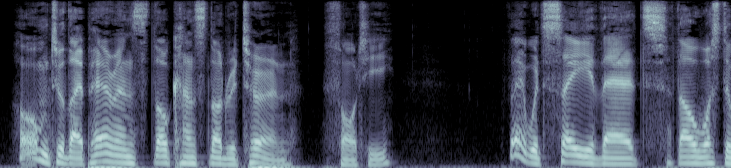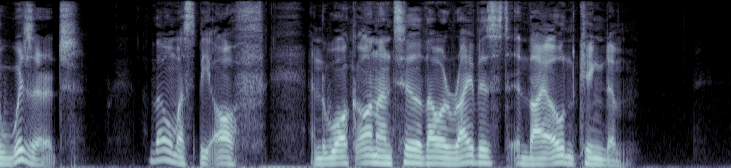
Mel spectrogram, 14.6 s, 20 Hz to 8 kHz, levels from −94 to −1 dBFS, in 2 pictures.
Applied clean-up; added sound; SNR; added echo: none; none; none; none.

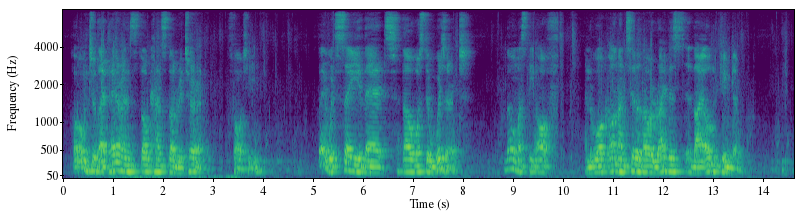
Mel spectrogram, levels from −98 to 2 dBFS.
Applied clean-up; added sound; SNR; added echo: neural separator model SepFormer DNS4.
